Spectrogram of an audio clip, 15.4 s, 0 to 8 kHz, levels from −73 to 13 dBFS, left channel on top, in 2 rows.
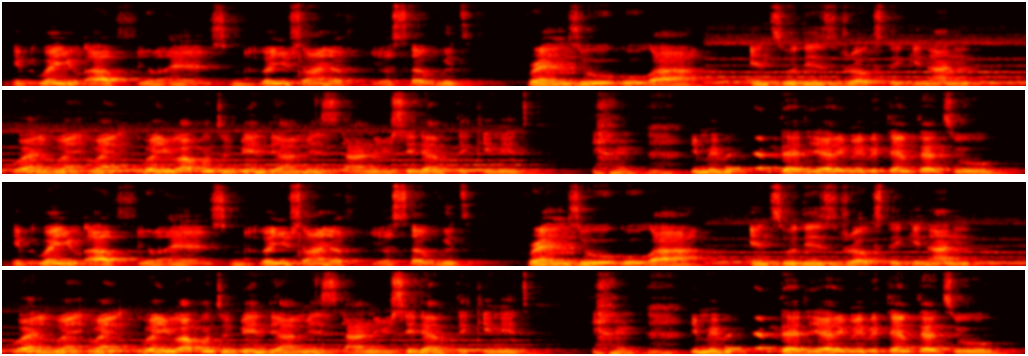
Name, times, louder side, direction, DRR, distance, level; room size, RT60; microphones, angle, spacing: voice 1, 0.1-3.5 4.0-5.3 5.6-7.3 7.7-11.6 12.1-15.1, right 1 dB, 10° right, 0.7 m, -22 dB
sound 1, 5.3-11.6, left 3 dB, 70° left, 1.2 m, -32 dB
17.5 x 11.0 x 2.7 m
head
